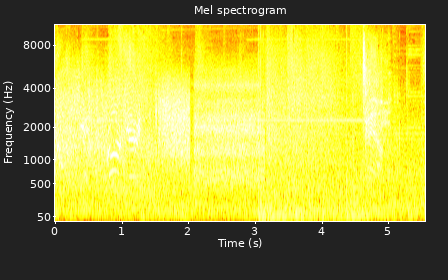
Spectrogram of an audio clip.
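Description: Rocket explosions and booming blasts erupt in the Ace Combat 7 flight game, dense and loud over continuous jet roar, with sharp impacts and bursts.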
